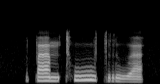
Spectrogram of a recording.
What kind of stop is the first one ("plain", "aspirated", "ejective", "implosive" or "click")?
plain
